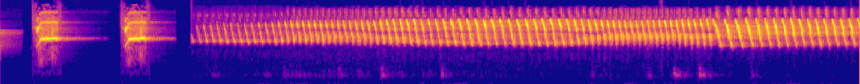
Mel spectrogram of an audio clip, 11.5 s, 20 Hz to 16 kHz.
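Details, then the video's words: Canary song opening with two loud separated sharp notes, then a long, dense, buzzy high trill that builds in loudness and quickens near the end. "Canary-Canario Singing 2017(Kanarya Ötümü)"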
